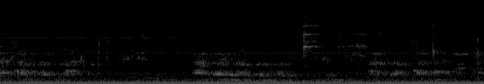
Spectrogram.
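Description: Faint sounds of a person eating: chewing with a few light clicks, the sharpest about three seconds in.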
